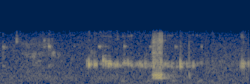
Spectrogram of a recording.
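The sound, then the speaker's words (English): A thin stream of wine trickles into a glass for about a second, with a faint ringing tone and a brief splashy burst, quiet, no voices. “Pour some in the glass like you're here.”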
